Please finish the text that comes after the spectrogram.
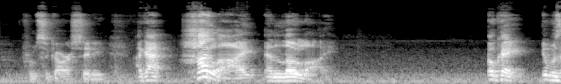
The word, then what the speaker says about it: Jai Alai: out of the way you're looking at this and going I don't know that that's how that's pronounced well the whole thing is highlight is a sport look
